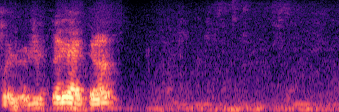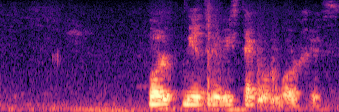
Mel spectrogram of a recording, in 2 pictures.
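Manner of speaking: feeble, weakened voice. A moderator says he is here for his interview with Borges; weak voice after illness. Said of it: "Lamento muchísimo estar con esta voz".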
